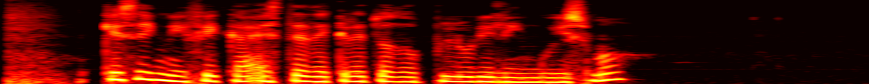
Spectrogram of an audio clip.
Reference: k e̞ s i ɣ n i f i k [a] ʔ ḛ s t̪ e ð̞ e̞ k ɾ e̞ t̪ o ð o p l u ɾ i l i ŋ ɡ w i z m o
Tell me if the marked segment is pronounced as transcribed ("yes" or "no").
yes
